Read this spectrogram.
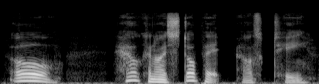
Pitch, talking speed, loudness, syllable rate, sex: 120 Hz, 150 wpm, -16 LUFS, 4.5 syllables/s, male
